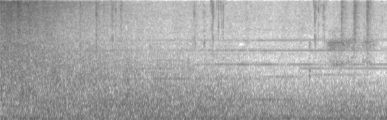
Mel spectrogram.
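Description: An artillery gun firing high-explosive shells in a modern video game; a sustained, heavy low rumble with rolling booms filling the whole stretch, loud and continuous, with faint high tones in the background.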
